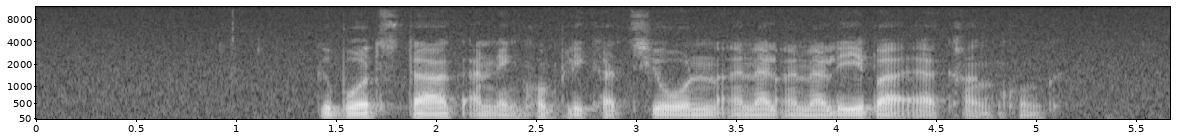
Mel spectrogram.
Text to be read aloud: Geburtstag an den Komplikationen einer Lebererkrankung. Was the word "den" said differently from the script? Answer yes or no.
no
